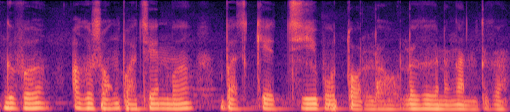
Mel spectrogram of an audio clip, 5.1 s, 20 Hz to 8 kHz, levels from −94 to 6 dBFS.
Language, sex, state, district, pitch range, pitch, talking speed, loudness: Wancho, male, Arunachal Pradesh, Longding, 115-130 Hz, 125 Hz, 140 wpm, -15 LUFS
